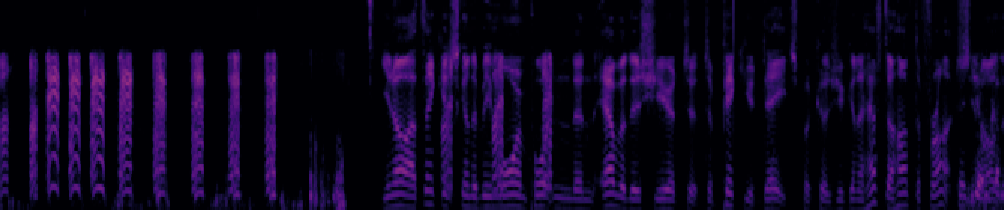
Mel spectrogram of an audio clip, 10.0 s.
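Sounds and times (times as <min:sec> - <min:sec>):
speech: 0:00.0 - 0:00.6, 0:03.9 - 0:10.0
gadwall ducks quacking: 0:00.0 - 0:02.8, 0:04.3 - 0:05.7.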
